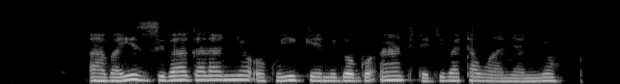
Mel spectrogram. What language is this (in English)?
Ganda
